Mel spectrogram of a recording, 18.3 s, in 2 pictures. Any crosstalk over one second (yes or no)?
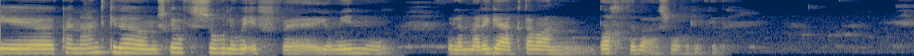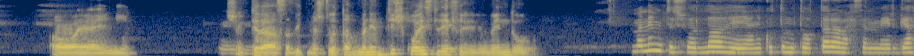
no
